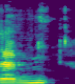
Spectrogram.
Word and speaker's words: amie: avons ici une amie nous voyons bien qu'il y a la lettre E j'ai ajouté cependant une petite ligne comme sa pointillée pour te rappeler qu'il ne faut pas la prononcer alors nous ne verrons pas amis eux mais bien ami nous avons deux mots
